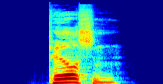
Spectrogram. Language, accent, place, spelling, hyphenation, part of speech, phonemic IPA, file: German, Germany, Berlin, pirschen, pir‧schen, verb, /ˈpɪʁʃən/, De-pirschen.ogg
- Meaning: to stalk particularly game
